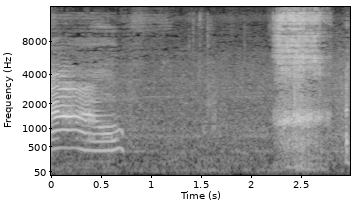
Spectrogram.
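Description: A cat meows once, a short wavering cry near and fairly loud at the start, followed by quieter rustling and a burst of noise.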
